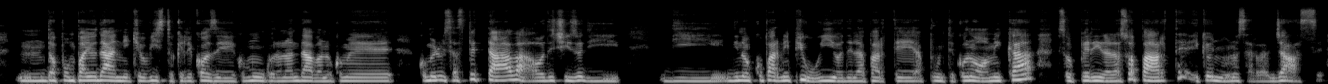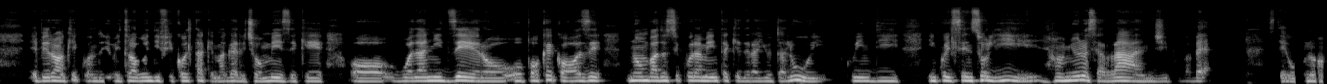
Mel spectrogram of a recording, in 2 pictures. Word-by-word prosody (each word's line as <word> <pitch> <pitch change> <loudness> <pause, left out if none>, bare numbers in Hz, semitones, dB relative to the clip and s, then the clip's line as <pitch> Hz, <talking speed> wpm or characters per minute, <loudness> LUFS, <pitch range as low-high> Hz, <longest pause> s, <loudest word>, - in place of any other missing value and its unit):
mhmm, 165 0 0
dopo 180 +2 0
un 175 - +3
paio 180 0 +4
d'anni 175 -3 +5
che 155 - -5
ho - - -1
visto 170 -1 -2
che 165 +1 -6
le 160 - -5
cose 155 -4 -1
comunque 165 +1 -2
non 155 0 -3
andavano 160 -2 +2
come 160 0 -2 0.2
come 185 0 +1
lui 190 0 0
si 185 - -4
aspettava, 195 0 +3
ho 165 - 0
deciso 175 +1 0
di 155 -2 -5 0.4
di 150 0 -5
non - - +3
occuparmi 180 0 +1
più 195 -10 +1
io 165 -2 +2
della 150 0 -3
parte 155 0 -3
appunto 155 +1 -5
economica, 175 +6 +3 0.2
sopperire 170 +1 0
alla 150 +1 -1
sua 145 - -1
parte 170 - +4
e - - -10
che 195 - -3
ognuno 165 -3 -1
s'arrangiasse. 145 0 -3 0.3
È - - -6
vero 160 +2 +2
anche 160 -2 0
quando, 155 -1 -7
io 160 - -11
mi 155 - -4
trovo 160 +1 0
in - - +4
difficoltà 165 +1 -2
che 165 - -12
magari 150 0 -4
c'ho 145 +2 -2
un 145 - -2
mese 155 -2 0
che 145 -1 -4 0.3
ho 145 +2 -2
guadagni 165 +2 +3
0 160 -3 +4
o 145 +2 -3
poche 175 +6 -1
cose 165 +2 +1 0.2
non 180 +1 +4
vado 175 0 +4
sicuramente 170 -1 +1
a - - -3
chiedere 150 -3 -7
aiuto 145 0 -7
a - - -7
lui. 170 -4 0
Quindi 155 -2 -3 0.3
in 170 - 0
quel 170 -1 +1
senso 175 +1 +2
lì, 170 -1 +1
ehm, 140 -6 -11
ognuno 185 +4 +5
si 170 - -3
arrangi. 145 -2 +1
Vabbè 150 0 -7 0.5
se 150 - -11
uno 150 +1 -4
165 Hz, 180 wpm, -23 LUFS, 150-175 Hz, 0.5 s, d'anni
